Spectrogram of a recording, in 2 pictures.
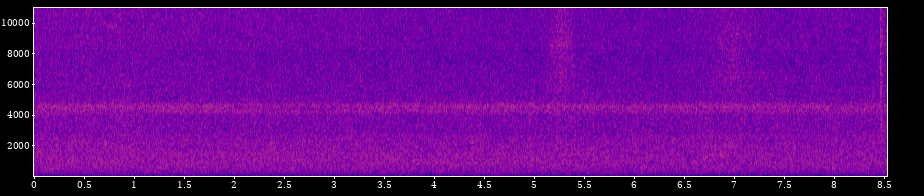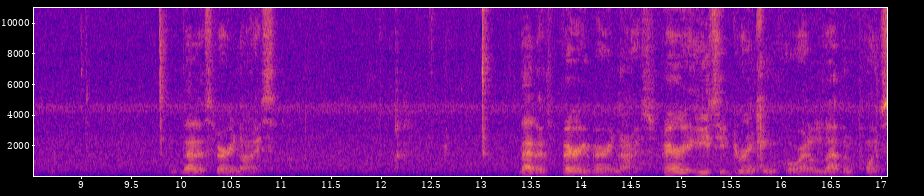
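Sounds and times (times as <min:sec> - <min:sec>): steady hiss: 0:00.0 - 0:17.0.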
